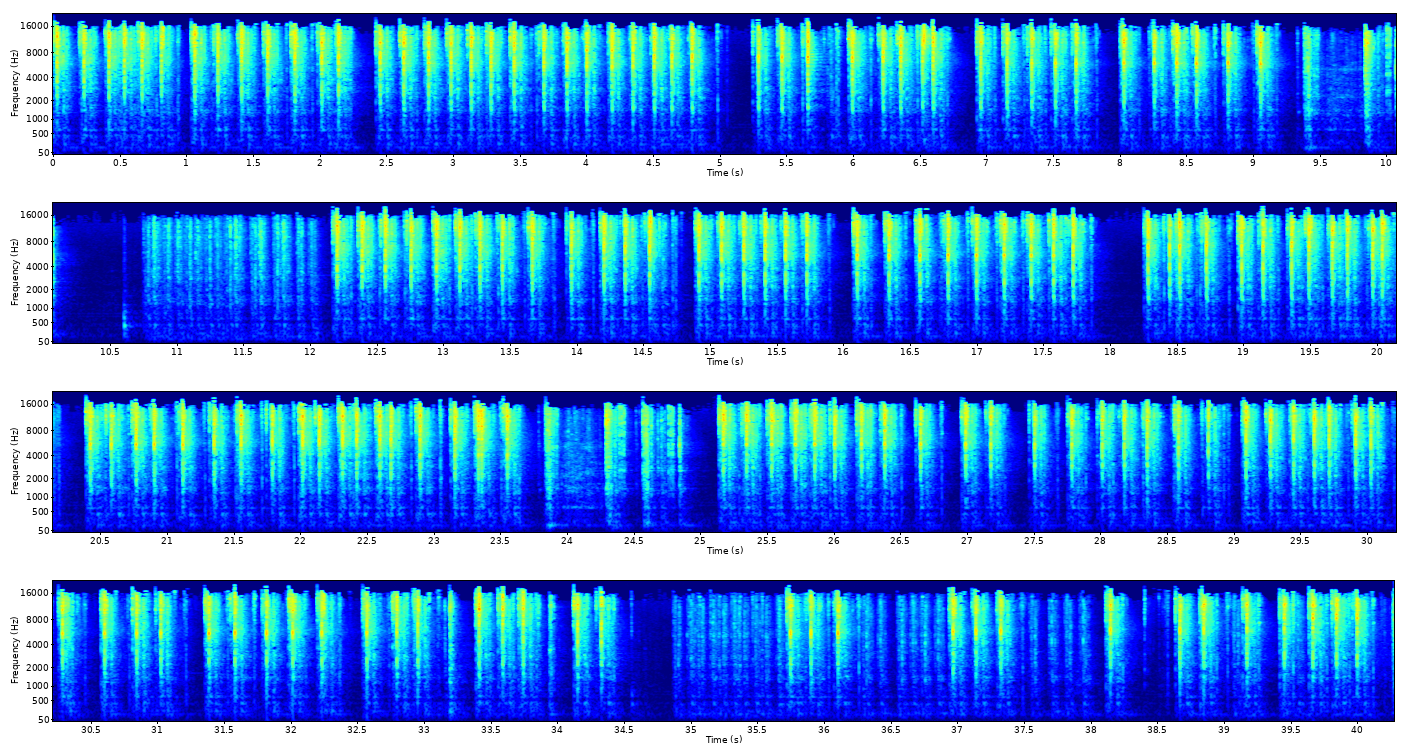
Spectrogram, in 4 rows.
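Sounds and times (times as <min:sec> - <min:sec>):
typewriter typing: 0:00.0 - 0:10.2, 0:10.8 - 0:40.2.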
